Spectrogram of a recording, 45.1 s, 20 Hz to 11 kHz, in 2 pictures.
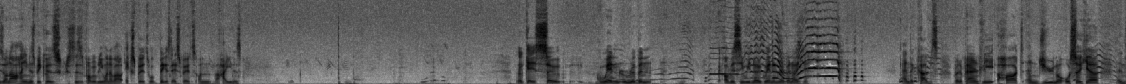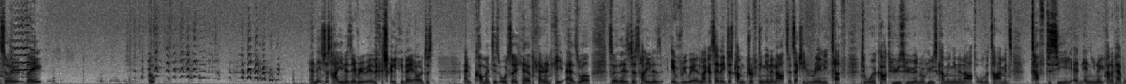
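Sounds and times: faint rising animal call: 11.8s - 17.0s
hyenas squealing: 12.2s - 17.2s, 18.0s - 19.0s, 21.3s - 23.6s, 24.5s - 28.2s.

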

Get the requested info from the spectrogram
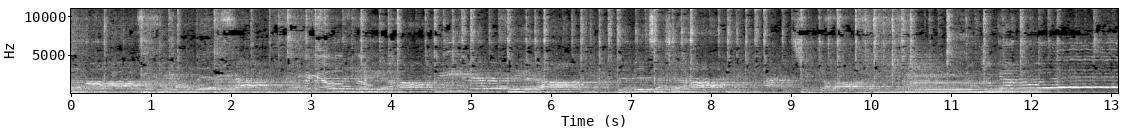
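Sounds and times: band playing steady beat: 0.0s - 13.0s
woman singing with vibrato: 0.0s - 13.0s.

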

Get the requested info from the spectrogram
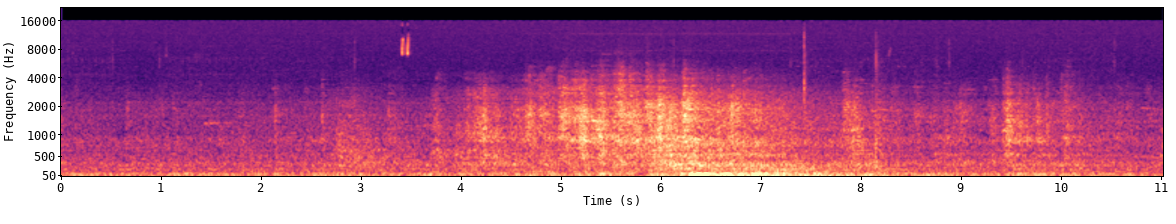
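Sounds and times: train wheels on rails: 0.0s - 11.0s.

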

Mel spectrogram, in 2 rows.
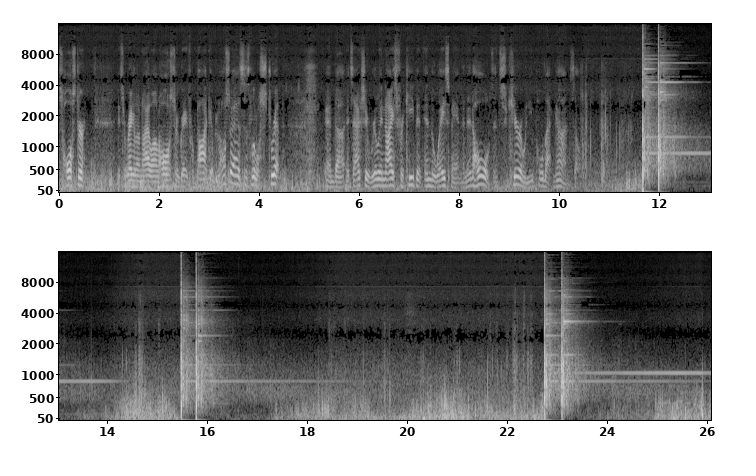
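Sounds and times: pistol shots: 11.7s - 12.7s, 15.5s - 17.2s, 22.7s - 23.8s
steel target clanging: 11.7s - 14.8s, 15.5s - 18.4s, 22.8s - 26.0s.

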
